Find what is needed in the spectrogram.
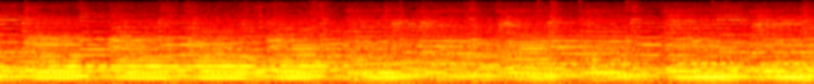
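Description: Pipe organ playing baroque music in several voices, sustained notes moving about twice a second.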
